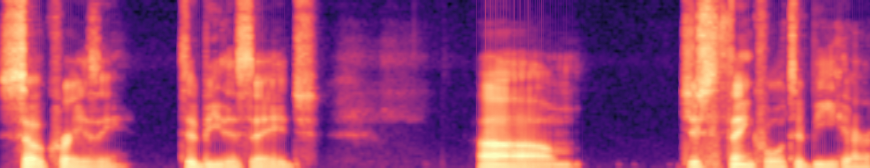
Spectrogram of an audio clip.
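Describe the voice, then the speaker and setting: A man speaks at a very slow pace with vocal fry, very deep, low pitch and fairly even intonation, leaving long, frequent pauses. The recording is very clean with a silent background. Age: 30s. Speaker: podcaster. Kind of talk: casual monologue.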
